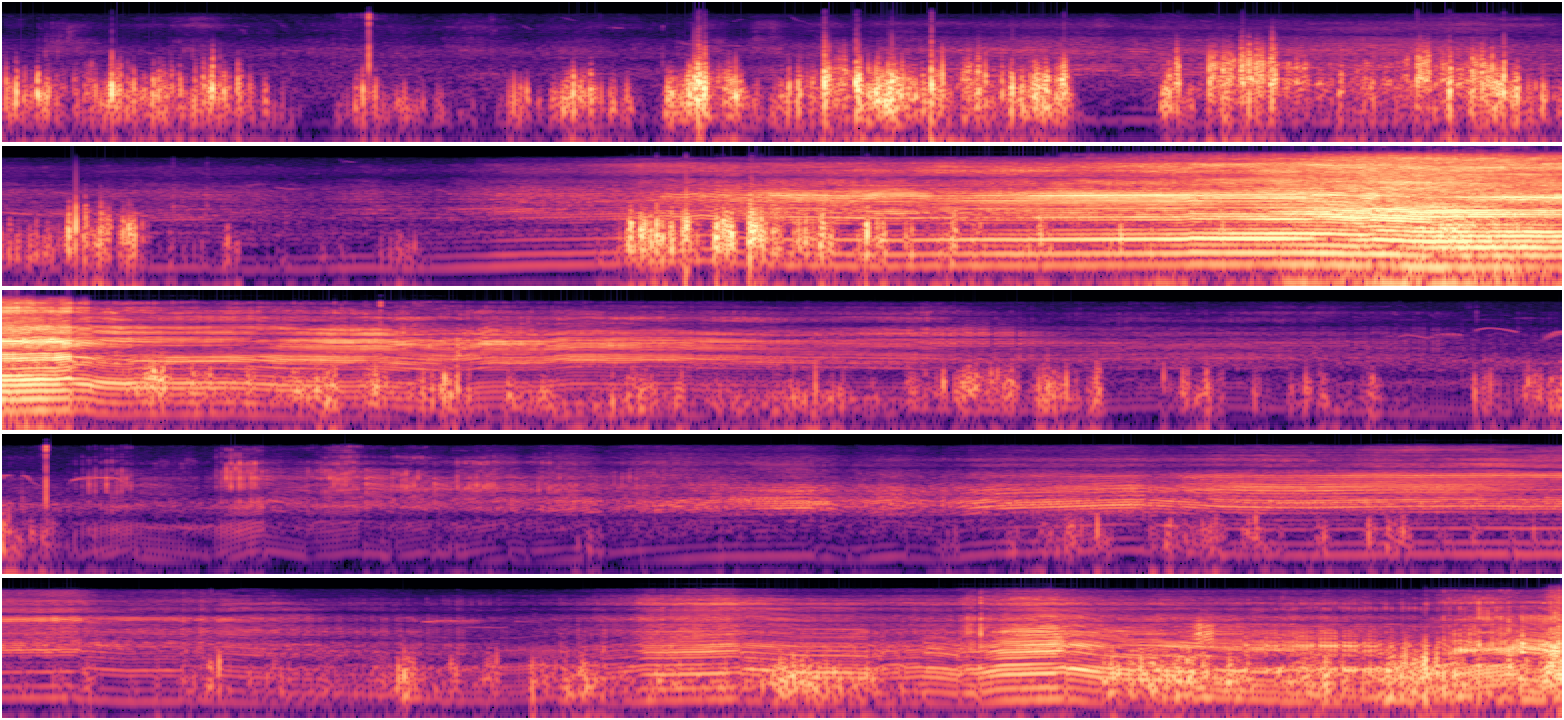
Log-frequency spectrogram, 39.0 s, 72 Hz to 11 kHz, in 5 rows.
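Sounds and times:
motorbike engine revving: 0.8 - 39.0.

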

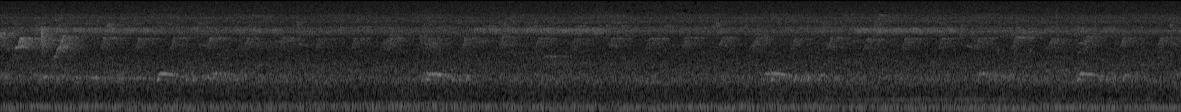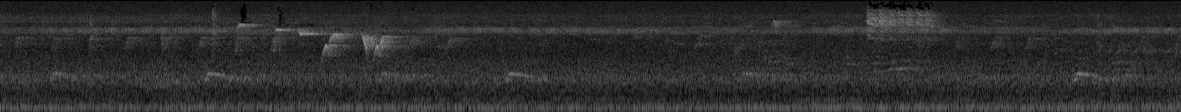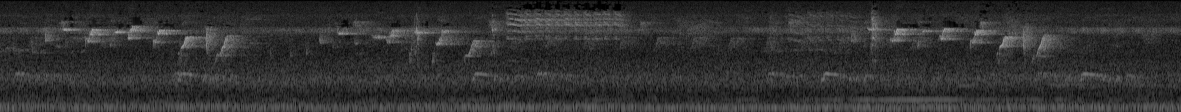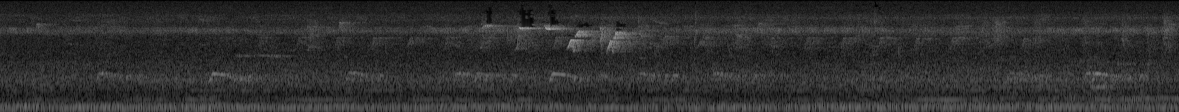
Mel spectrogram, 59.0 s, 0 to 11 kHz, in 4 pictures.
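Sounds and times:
insects pulsing: 0.0 - 59.0.

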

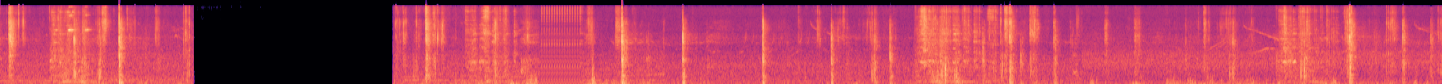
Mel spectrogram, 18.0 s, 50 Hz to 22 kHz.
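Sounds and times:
basketball bouncing on concrete: 0.1 - 1.8, 6.8 - 8.7, 10.4 - 13.5.

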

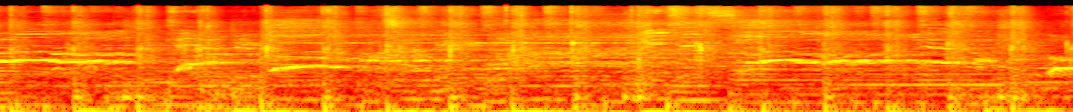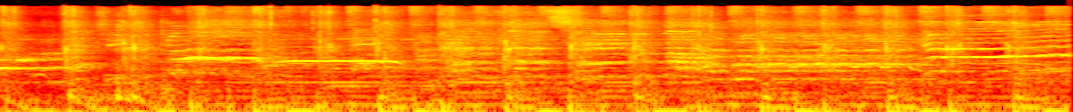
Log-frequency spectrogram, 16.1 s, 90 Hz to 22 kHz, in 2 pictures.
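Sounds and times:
audience noise: 0.0 - 16.0
cast singing together: 10.8 - 16.0.

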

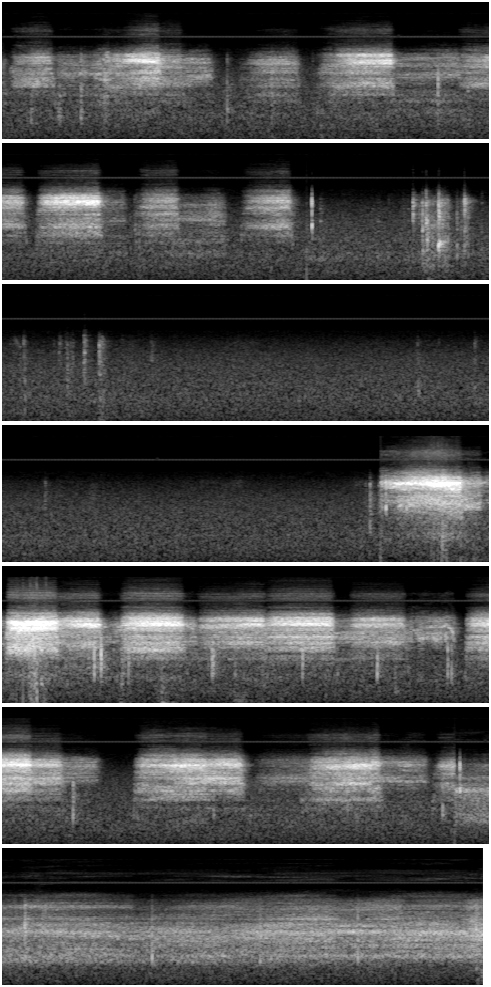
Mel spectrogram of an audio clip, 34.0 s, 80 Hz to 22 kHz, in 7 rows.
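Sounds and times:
soft steady hiss: 0.0 - 34.0
barn owl screeches: 18.4 - 25.1, 25.7 - 26.8, 27.4 - 34.0.

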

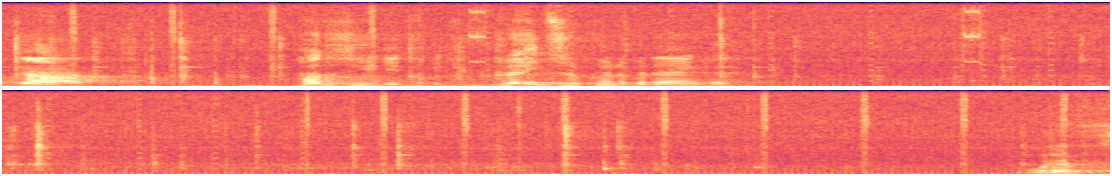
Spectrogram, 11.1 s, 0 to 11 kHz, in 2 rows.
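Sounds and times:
steady low hum: 0.0 - 11.0
faint clicks and taps: 0.3 - 2.5.

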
